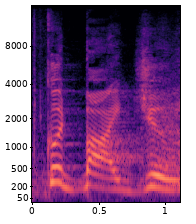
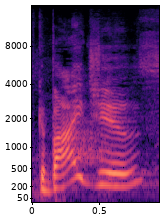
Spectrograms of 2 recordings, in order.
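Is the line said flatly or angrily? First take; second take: angrily; flatly. First: It is said with more anger. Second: It is said flatly, without anger.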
